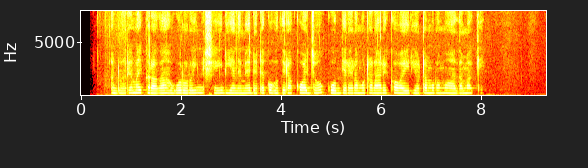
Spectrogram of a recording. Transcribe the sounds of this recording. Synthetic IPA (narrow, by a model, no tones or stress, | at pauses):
adwaɾɛamaikaɾaɣaɦoɣoɾoɾoineʃeiɾianɛmɛdɛtɛkoɦoðeɾakwad͡ʒokwoɡɛɾɛɾamotaɾaɾekɔwaiɾiɔtamʊɾamɔaðamake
